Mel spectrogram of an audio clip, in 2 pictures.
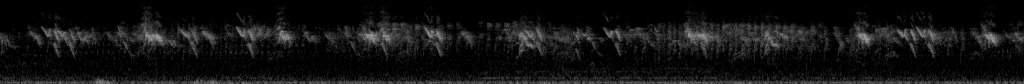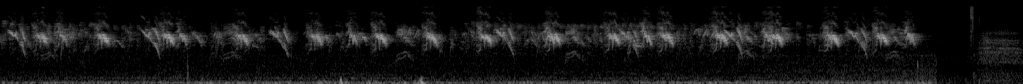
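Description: Songbirds singing: a continuous run of short, high chirps, several a second.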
